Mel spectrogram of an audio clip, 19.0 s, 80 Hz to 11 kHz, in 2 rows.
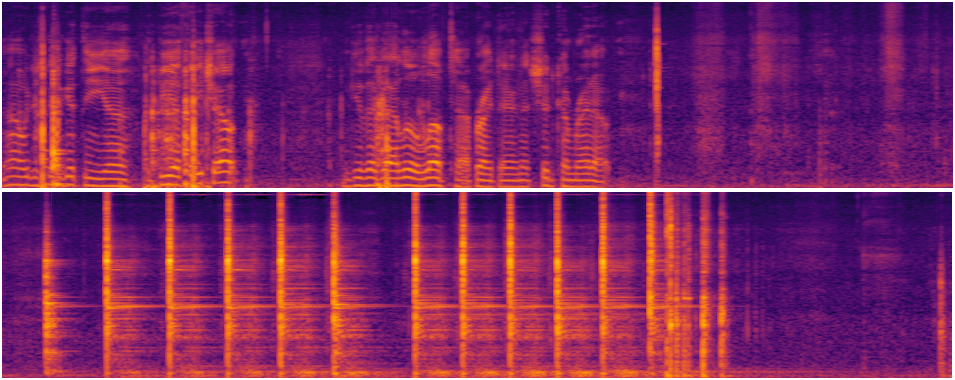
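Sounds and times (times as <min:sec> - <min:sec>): hammer striking steel bolt: 0:10.0 - 0:17.0.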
